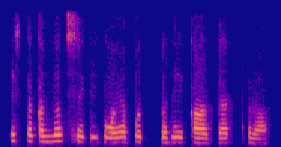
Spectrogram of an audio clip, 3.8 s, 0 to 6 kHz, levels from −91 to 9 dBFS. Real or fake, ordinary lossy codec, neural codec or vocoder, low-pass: fake; AAC, 32 kbps; codec, 24 kHz, 6 kbps, HILCodec; 5.4 kHz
